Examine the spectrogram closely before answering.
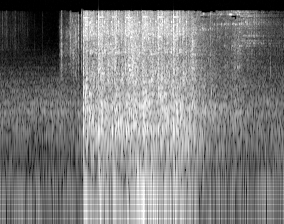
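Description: A loud blast bursts with a deep rumble and crackling debris.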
